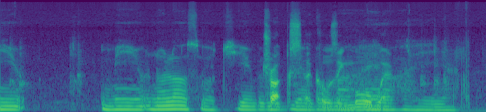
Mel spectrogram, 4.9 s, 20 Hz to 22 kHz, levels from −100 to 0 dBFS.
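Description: No technical faults are audible.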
